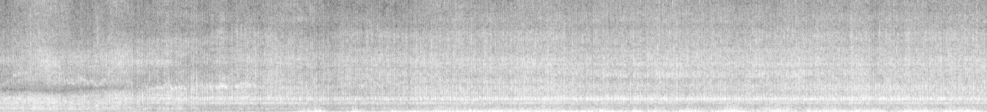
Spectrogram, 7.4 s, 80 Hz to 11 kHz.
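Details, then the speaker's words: Sand Master 2.0 RC buggy with a new pinion and spur, gear mesh mods, a temporary GT2 motor and a grease-packed gearbox: a steady thin whine over a gritty drivetrain rumble. Noisy transmission, cause not found. "I honestly don't know it's a bit of a head scratcher I mean it drives fine it's just on a noisy side"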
